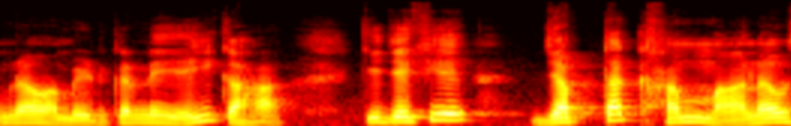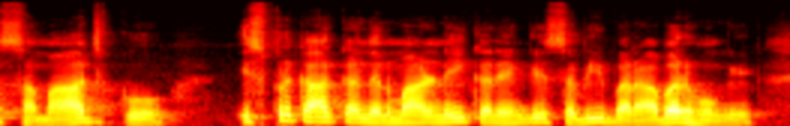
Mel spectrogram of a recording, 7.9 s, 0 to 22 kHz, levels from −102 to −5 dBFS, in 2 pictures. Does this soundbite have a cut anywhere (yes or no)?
no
